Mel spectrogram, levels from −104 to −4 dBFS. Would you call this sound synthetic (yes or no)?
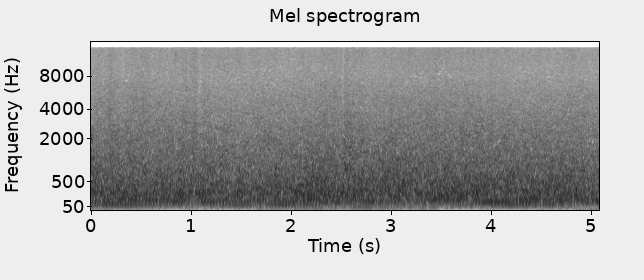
no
